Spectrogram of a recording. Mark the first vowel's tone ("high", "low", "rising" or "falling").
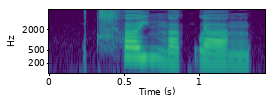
high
